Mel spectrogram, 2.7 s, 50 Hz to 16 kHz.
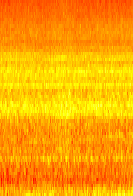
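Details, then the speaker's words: Chevrolet S10 Blazer Vortec V6, after replacing an ignition coil that had a current leak causing a rough, misfiring engine: deep, steady, even idle with no clicking or vibration, normal running. "não tô ouvindo não tá vibrando nem nada"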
